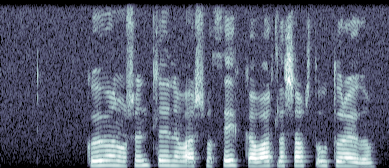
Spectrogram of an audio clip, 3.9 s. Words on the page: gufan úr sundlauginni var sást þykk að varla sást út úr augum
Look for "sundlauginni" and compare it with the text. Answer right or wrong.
right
